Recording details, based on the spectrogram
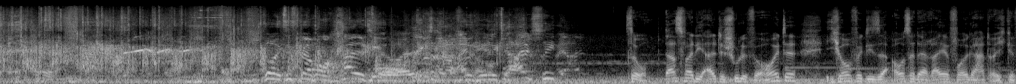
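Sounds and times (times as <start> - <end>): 
crowd applauding: 0.0 - 5.3
speech: 2.7 - 10.1.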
